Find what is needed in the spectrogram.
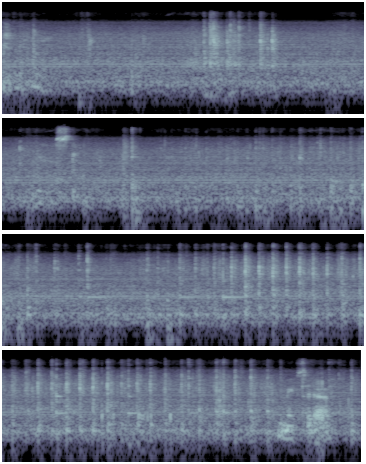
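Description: Wire whisk beating a liquid mixture in a ceramic bowl, quick regular clinks and swishes that start out scattered and become steady and louder over the second half.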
